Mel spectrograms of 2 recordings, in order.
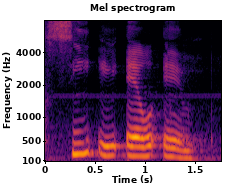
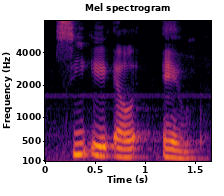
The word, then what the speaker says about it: calm: are certain words like c-a-l-m c-a-l-m will say it's not calm down no it's calm down the L is not pronounced the front of your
